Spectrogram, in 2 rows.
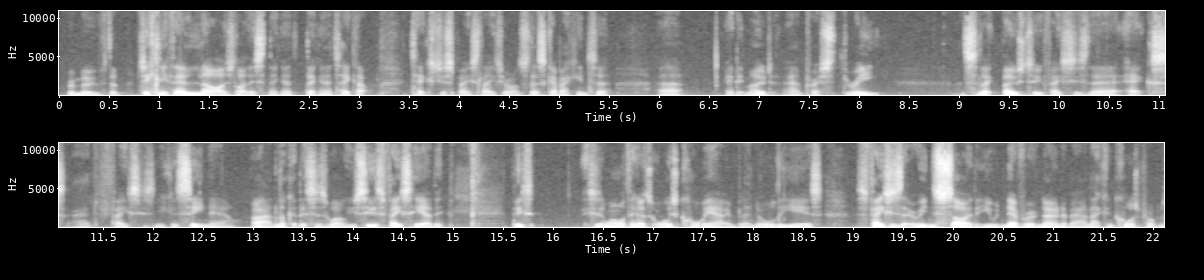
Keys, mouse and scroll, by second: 2.0 middle click, 3.2 3, 4.8 Tab, 5.8 middle click, 8.1 3, 8.8 click, 9.6 shift+click, 10.4 x, 11.9 middle click, 15.0 middle click, 16.0-16.7 scroll up 2, 16.5 middle click, 17.1-18.1 scroll up 1, 18.1 middle click.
